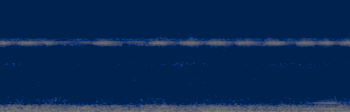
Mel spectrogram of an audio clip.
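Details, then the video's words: Crickets chirping at night: a thin, high, steady trill pulsing in quick regular beats throughout, sitting above a constant low rumbling background hum. "relaxing sounds of crickets"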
